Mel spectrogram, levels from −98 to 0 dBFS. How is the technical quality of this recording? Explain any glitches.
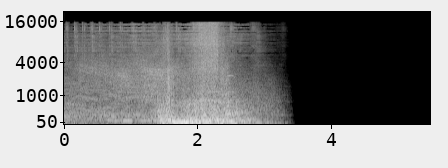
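No glitches are audible here.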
